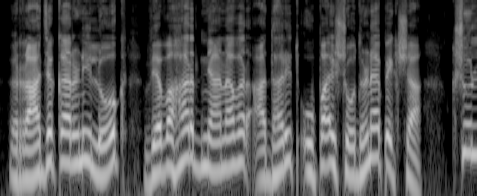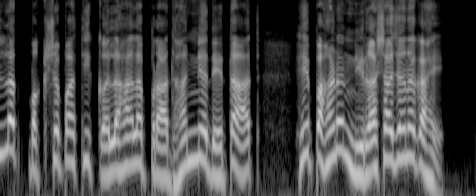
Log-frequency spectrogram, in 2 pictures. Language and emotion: Marathi, angry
